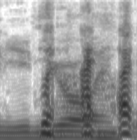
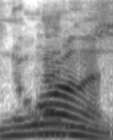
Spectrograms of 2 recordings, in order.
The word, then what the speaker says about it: New Orleans: You just got to make it a growl. How do you say it? Okay. New Orleans, guys. New Orleans. Say it. New Orleans. New Orleans. New Orleans. New Orleans. It's like all together.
